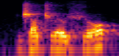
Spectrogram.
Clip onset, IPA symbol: d͡ʒ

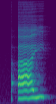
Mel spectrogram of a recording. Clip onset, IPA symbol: ʔ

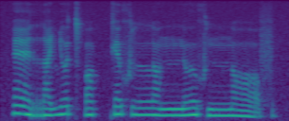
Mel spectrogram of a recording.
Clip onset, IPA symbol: ɛ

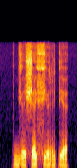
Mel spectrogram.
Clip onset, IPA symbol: bʲ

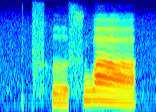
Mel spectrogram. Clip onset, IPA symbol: t͡sʰ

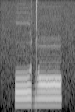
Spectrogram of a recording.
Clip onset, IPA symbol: o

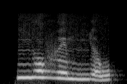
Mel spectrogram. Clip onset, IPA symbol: ɲ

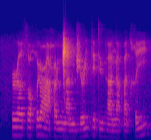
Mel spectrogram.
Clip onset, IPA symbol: ə˞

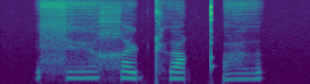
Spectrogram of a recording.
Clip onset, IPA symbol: s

